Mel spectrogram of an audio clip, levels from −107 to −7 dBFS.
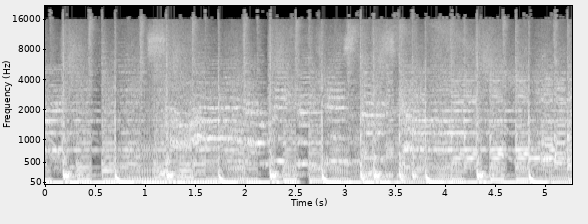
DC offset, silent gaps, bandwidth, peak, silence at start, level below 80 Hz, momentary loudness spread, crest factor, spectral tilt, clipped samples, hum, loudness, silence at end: under 0.1%; none; over 20 kHz; 0 dBFS; 0 s; -10 dBFS; 2 LU; 6 dB; -4.5 dB/octave; 0.2%; none; -8 LUFS; 0 s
